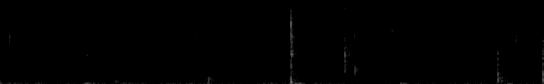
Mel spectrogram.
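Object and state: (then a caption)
Chalk stick being carved. A solid pastel green chalk stick, held in the fingers over a pile of chalk dust, is carved and scraped with a utility knife blade. Quiet, sparse, dry scrapes and sharp bright clicks stand out against a soft hiss, with one crisp snap near the middle louder than the rest. Each sound dies away almost instantly.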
